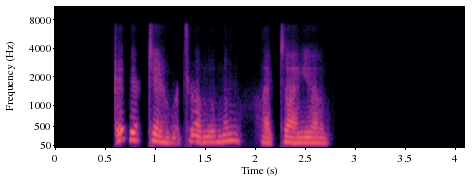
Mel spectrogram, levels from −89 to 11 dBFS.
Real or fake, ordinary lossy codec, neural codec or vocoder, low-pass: fake; Opus, 64 kbps; codec, 16 kHz, 0.5 kbps, FreqCodec, smaller model; 7.2 kHz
